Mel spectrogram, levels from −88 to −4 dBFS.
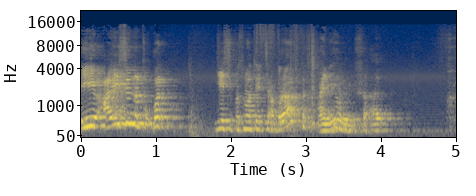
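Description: Throughout the clip, sharp switching spikes leak into the signal twice in every 50 Hz mains cycle, stacking harmonics up into the kilohertz range. The result is mains buzz, a steady, raspy drone sitting roughly 30 dB below the sound.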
